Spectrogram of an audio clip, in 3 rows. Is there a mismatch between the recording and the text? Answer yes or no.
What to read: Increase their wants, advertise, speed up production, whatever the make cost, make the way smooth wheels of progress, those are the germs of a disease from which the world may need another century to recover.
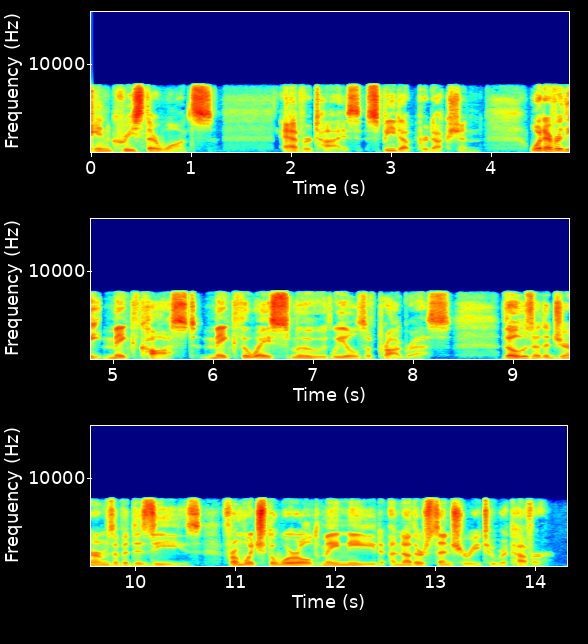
no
